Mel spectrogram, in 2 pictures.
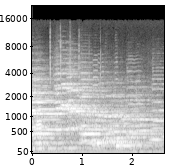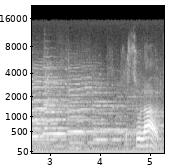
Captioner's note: tapping the music stand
